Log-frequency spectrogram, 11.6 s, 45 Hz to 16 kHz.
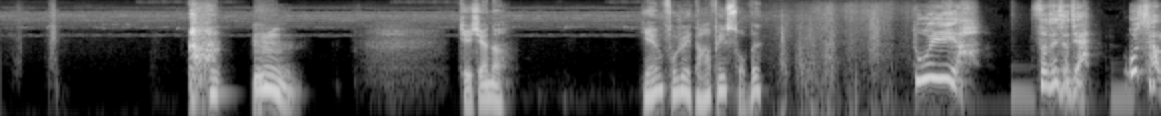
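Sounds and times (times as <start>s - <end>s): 
man coughing: 1.9s - 2.9s
speech: 2.1s - 3.0s, 4.6s - 5.1s, 6.4s - 8.0s, 9.4s - 9.8s, 10.4s - 11.6s.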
